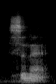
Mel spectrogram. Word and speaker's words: Cenat: Cenat or Sene? How do you pronounce? Cenat. It's Kai Cenat.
